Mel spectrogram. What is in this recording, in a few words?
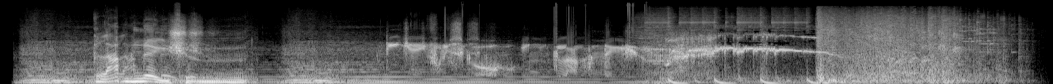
jingle; club nation; terror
